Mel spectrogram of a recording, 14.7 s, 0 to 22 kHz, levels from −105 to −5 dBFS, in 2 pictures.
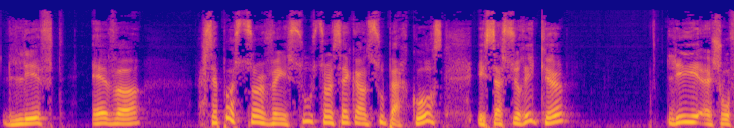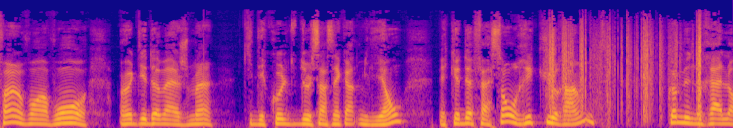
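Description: From 12.79 to 14.37 s, just after "mais que de façon", cable scratch noise rustles over the speech. It is fairly loud against the voice, most likely from a worn connector or cable being moved. On a spectrogram it appears as dense, ragged broadband specks, and on the waveform as uneven spiky bursts.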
